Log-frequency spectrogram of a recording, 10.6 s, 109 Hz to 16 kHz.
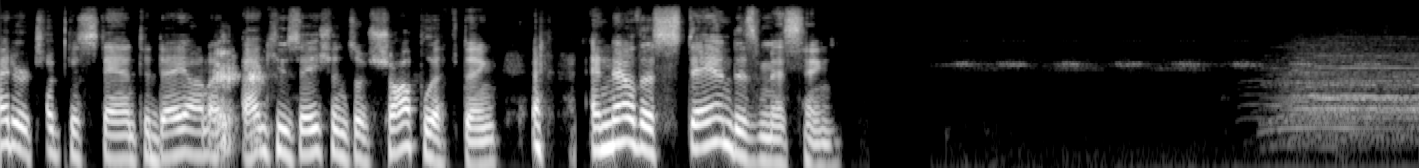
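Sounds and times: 
speech: 0.0s - 6.4s
crickets chirping: 7.0s - 9.4s.

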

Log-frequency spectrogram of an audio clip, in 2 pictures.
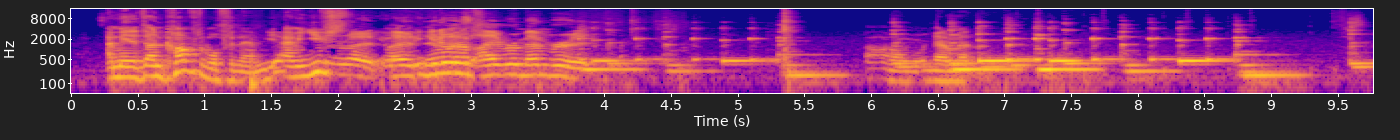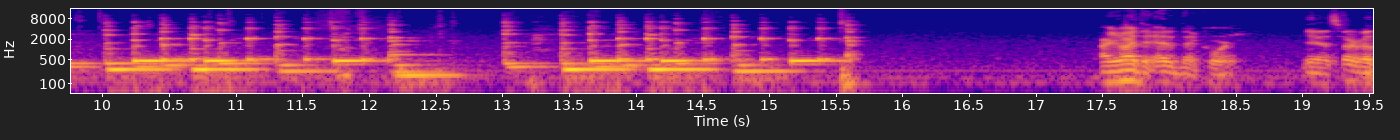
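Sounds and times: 
speech: 0.2s - 4.8s, 6.1s - 8.9s, 10.2s - 12.5s, 13.6s - 15.7s, 17.5s - 19.5s
bright melodic phone ringtone: 2.7s - 15.7s.

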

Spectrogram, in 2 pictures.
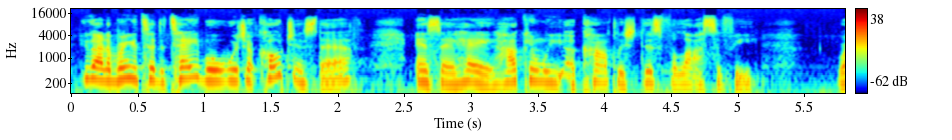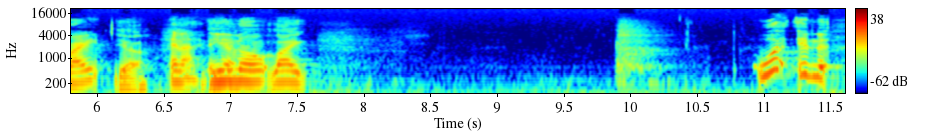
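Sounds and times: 
speech: 0.1s - 7.8s, 10.9s - 11.6s
person coughing: 9.9s - 10.4s.

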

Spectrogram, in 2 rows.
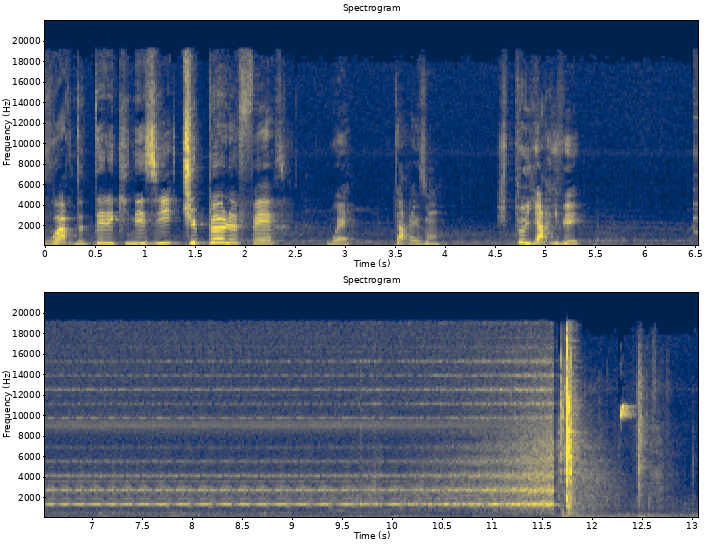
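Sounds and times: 
speech: 0.1s - 5.5s
door opening with long steady mechanical whine: 6.5s - 13.0s.

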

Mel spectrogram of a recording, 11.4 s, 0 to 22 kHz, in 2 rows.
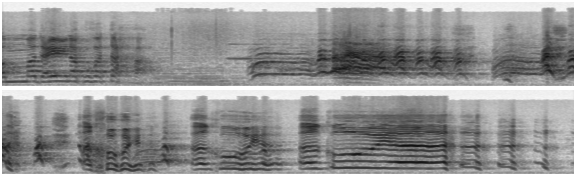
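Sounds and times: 
speech: 0.0s - 1.8s, 3.3s - 11.0s
dog barking and whining: 2.4s - 7.7s
laughter: 2.5s - 8.7s, 9.6s - 11.4s.

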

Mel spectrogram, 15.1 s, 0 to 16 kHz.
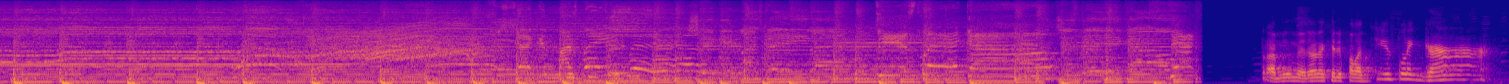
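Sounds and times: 
dense guitars: 0.2s - 11.8s
loud live band playing: 0.6s - 11.7s
raw yelling vocal: 3.2s - 6.9s
speech: 12.7s - 15.0s.

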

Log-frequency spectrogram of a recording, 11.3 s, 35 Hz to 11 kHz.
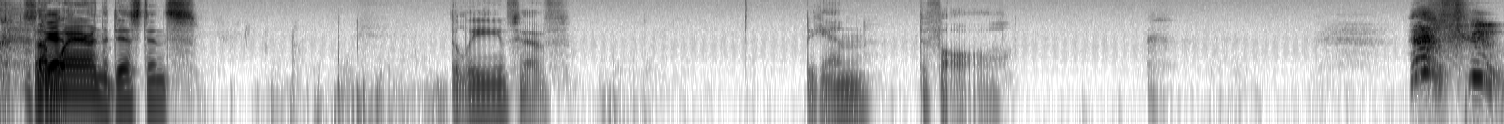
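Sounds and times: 
speech: 0.2s - 1.6s, 3.4s - 4.3s, 6.1s - 7.6s, 10.8s - 11.2s
person sneezing: 10.6s - 11.2s.

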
